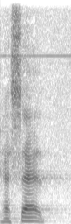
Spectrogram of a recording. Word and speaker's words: hesed: The Hebrew word for this steadfast love is the Hebrew word pronounced in English, hesed.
